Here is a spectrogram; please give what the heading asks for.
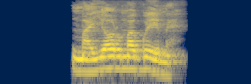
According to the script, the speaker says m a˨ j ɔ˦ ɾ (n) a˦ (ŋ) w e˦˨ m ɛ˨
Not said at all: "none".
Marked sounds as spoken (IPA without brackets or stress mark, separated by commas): m, ɡ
